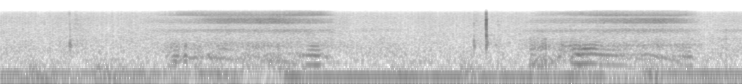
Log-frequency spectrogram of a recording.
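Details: Two hissing, airy snores with a softer fluttering tail, evenly spaced with quiet gaps; snoring during sleep.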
